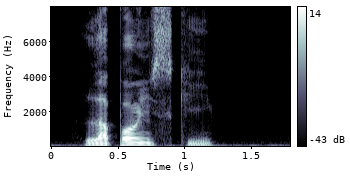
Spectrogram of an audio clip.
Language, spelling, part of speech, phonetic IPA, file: Polish, lapoński, adjective / noun, [laˈpɔ̃j̃sʲci], Pl-lapoński.ogg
